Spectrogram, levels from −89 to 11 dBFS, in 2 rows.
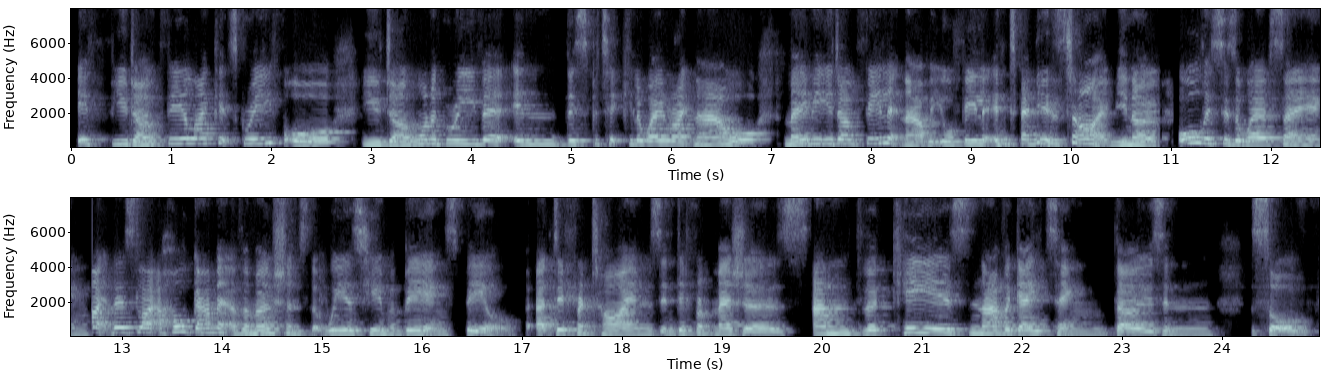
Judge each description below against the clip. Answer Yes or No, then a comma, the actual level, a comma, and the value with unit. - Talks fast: No, average, 175 wpm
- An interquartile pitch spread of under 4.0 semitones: No, average, 4.4 semitones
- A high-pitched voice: Yes, high, 210 Hz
